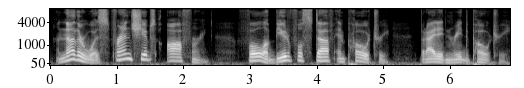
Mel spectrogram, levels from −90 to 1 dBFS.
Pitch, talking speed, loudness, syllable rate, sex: 120 Hz, 140 wpm, -17 LUFS, 4.4 syllables/s, male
